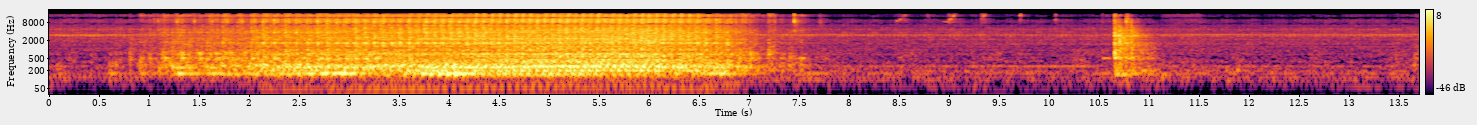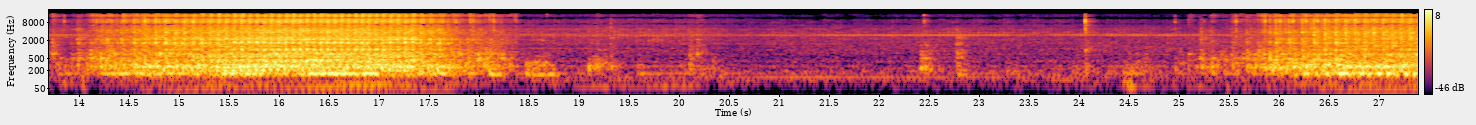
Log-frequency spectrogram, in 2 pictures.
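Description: A sewing machine whirs as it stitches in bursts.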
